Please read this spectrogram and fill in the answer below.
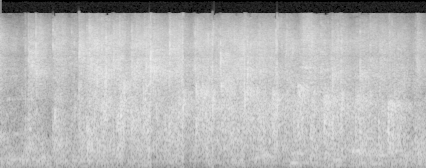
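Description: Audience applauding, many hands clapping at once; it swells about half a second in and keeps going.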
